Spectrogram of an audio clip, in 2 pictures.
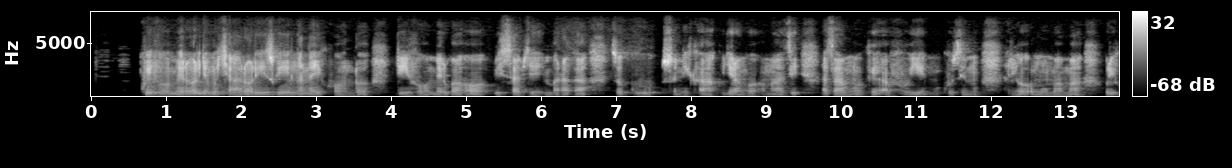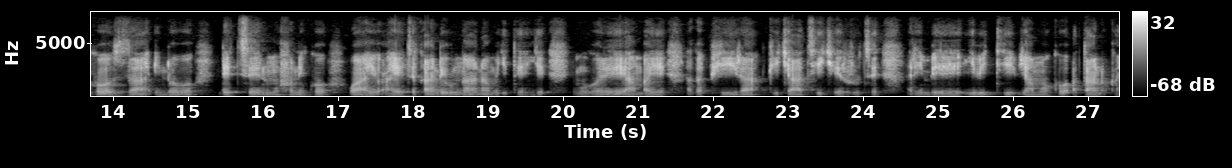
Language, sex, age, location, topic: Kinyarwanda, male, 18-24, Huye, health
